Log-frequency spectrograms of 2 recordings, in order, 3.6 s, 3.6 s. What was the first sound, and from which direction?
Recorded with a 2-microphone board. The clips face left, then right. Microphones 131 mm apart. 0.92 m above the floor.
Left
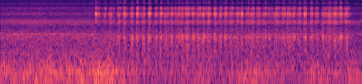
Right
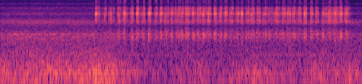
A rattle, 50° left (ahead or behind).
